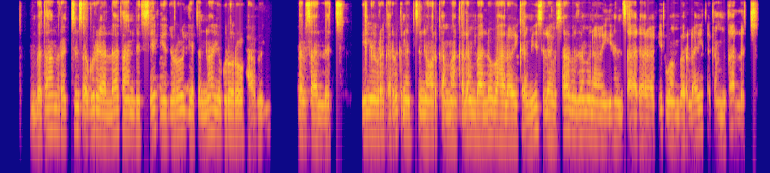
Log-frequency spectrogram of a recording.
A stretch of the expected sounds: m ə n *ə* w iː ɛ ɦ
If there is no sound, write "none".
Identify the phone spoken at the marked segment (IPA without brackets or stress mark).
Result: a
